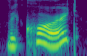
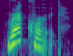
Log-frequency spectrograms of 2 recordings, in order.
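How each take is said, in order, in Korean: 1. 강세는 두 번째 음절에 있어요. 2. 강세는 첫 번째 음절에 있어요. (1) "동사일 때는 강세가 뒤에 있고요" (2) "명사일 때는 강세가 앞에 있습니다"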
